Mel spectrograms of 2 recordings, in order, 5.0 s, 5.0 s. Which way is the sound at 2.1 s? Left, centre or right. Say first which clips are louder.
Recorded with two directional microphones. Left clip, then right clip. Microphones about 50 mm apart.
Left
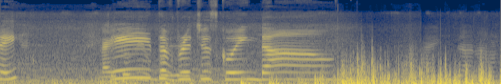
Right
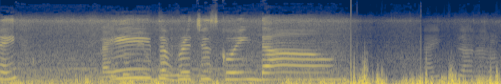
Left 3 dB; left.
